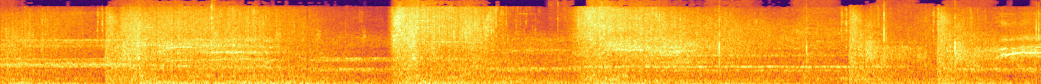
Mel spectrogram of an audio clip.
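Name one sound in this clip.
A monstrous beast roars loudly.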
